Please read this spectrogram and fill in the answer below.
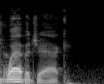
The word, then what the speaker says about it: Wabbajack: Like, you can pronounce it as a long A, and knowing Skyrim, it probably was. – Wabbajack.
